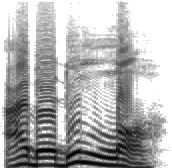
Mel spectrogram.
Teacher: karena memiliki harakat dhammah atau fathah, huruf lam dalam kata Allah tetap tebal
